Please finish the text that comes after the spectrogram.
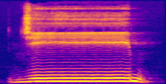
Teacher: এর মাখরাজ হলো জিহ্বার মধ্যখান তার বরাবর উপরের তালুর সঙ্গে লাগিয়ে উচ্চারিত হয় আপনারা পিকচারে ছবিতে দেখতে পাচ্ছেন যে জিহ্বার মধ্যখান তার বরাবর উপরে তালের সঙ্গে লাগিয়ে উচ্চারণ করতে হয়।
